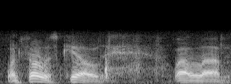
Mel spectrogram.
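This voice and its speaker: An actor playing a gruff, plain-spoken small-town police chief with halting speech, in an old-time radio drama. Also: male voice, low voice, expressive. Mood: reflective. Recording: very dull, noisy old radio recording.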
